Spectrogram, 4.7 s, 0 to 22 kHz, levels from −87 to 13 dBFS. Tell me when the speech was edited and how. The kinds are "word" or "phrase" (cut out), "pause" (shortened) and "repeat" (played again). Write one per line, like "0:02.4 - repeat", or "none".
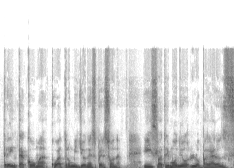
0:01.9 - word
0:03.1 - phrase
